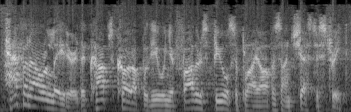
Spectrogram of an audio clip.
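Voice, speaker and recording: An actor playing a blunt, sardonic middle-aged American defense lawyer in a radio drama. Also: male voice, medium pitch, animated, brisk, natural voice. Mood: stern. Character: blunt, world-weary male defense lawyer. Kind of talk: 1980s radio drama acting. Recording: muffled, noisy old radio broadcast.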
